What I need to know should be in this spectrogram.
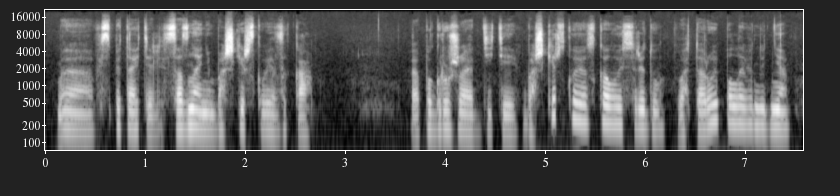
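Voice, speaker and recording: A middle-aged woman answering interview questions in a measured, halting way, searching for her words as a teacher. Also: fairly low pitch, darkish tone. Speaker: interview guest, senior kindergarten teacher.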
